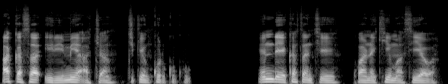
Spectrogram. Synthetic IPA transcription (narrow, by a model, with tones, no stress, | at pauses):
ʔa˦ka˨sa˦ʔɪ˨ɾɪ˦mɪ˦jaː˨ʔa˨t͡ʃɛ˦ŋt͡ʃɪ˦kʲɪ˦ŋkʷʊ˦ɾkʷʊ˦kʷu˨ | ʔɪ˦nda˨ja˦kɐ˦sɐ˨nt͡ʃeː˦kʷaː˨nɐ˨kʲiː˦maː˨suː˦jɐ˦waː˨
